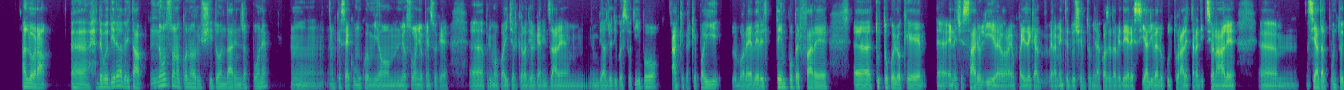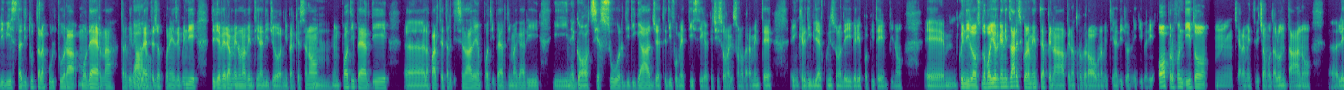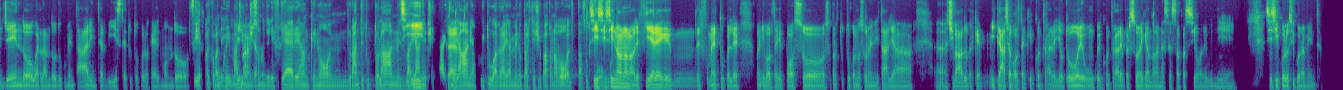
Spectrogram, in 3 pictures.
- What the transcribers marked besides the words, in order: "ancora" said as "ancorno"; "propri" said as "popi"; other background noise; tsk
- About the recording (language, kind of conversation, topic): Italian, podcast, Hai mai creato fumetti, storie o personaggi da piccolo?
